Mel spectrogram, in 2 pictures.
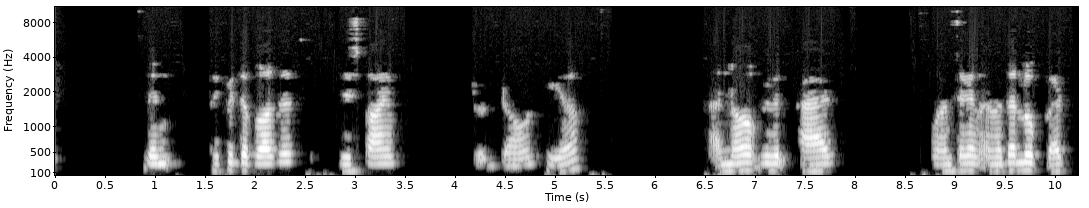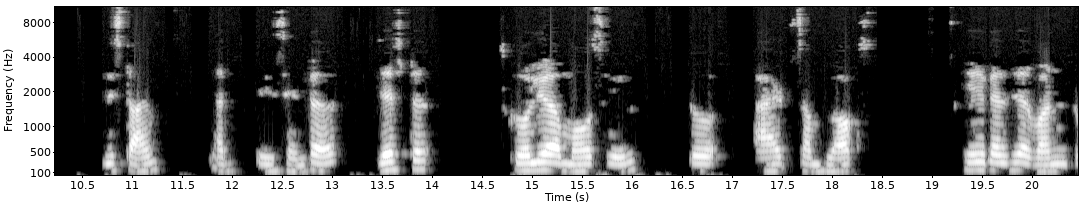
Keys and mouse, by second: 5.6 a, 8.1 ctrl+r, 18.8 a.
